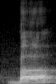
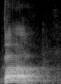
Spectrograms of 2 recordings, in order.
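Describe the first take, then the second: First: The b is voiced with no escaping air. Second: The b is released with a puff of air. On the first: "ما معها هواء يخرج" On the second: "هذه فيها في معها هواء يخرج"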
